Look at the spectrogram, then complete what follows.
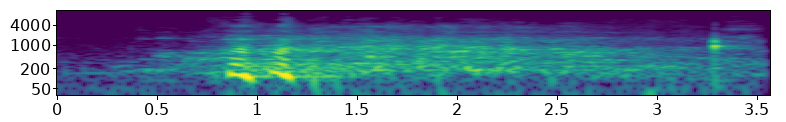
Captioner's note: laughs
